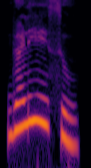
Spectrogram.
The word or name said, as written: ಖುಲಾಯಿಸು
